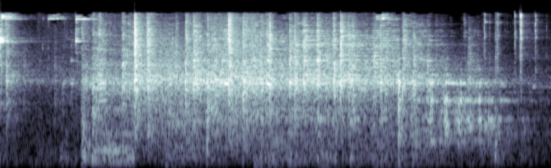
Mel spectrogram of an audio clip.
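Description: Several steel barbells toppling over and crashing onto the gym floor, a long run of metal clanging and rattling that dies away near the end.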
